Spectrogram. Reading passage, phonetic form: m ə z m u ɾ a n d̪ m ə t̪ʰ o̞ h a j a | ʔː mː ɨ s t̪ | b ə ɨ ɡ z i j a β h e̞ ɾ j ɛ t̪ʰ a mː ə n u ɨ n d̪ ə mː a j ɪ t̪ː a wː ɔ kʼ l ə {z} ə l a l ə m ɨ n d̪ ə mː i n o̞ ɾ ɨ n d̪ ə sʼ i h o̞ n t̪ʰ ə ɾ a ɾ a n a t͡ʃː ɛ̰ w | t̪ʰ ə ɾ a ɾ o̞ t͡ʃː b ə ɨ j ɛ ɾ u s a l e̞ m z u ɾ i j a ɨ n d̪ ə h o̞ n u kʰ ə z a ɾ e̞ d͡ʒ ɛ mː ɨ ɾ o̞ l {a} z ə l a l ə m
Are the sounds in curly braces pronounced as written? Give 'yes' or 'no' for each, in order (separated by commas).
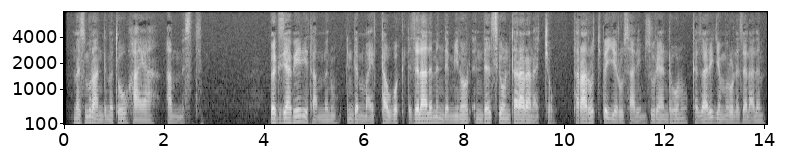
yes, no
